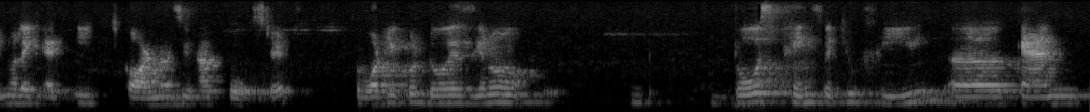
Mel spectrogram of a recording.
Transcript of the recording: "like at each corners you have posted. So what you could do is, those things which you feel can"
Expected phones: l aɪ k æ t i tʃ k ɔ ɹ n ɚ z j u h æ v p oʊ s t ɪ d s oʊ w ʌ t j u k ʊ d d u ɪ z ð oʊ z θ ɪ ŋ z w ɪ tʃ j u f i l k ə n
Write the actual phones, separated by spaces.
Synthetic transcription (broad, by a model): l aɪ k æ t i tʃ k ɔ ɹ n ɚ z j u h æ v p oʊ s t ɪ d s oʊ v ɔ t j u k ʊ d d u ɪ z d oʊ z t ɪ ŋ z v ɪ tʃ j u f i l k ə n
